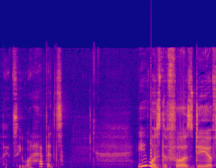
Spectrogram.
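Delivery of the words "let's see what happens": hushed teasing whisper; breathy story-time hush. Real, not acted. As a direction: whisper it like a secret. Reader teases story start.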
